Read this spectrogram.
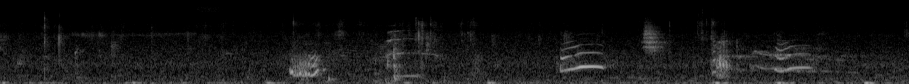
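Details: Kittens, described as stray, giving several short meows with bent, arching harmonic strokes, scattered between about three and nine seconds amid low background rustling and handling noise.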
